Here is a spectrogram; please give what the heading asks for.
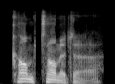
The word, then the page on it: Comptometer: British English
